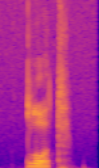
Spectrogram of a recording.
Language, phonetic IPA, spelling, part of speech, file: Russian, [pɫot], плод, noun, Ru-плод.ogg
- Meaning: 1. fruit (also figurative) 2. offspring 3. fetus, foetus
